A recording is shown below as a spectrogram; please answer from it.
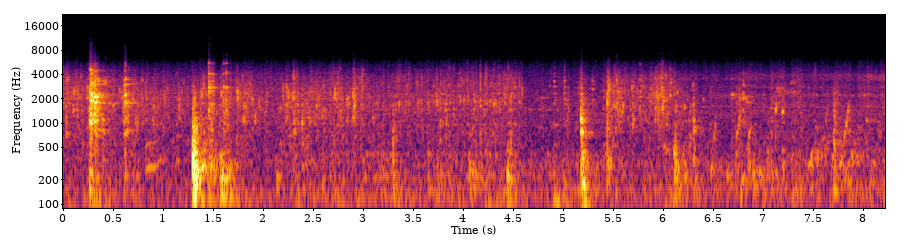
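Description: Scattered light clinks and knocks, like dishes and cutlery at a breakfast table, over the steady hiss of an old film soundtrack.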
